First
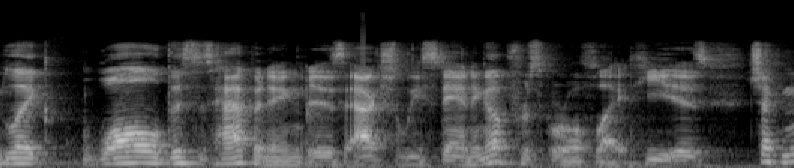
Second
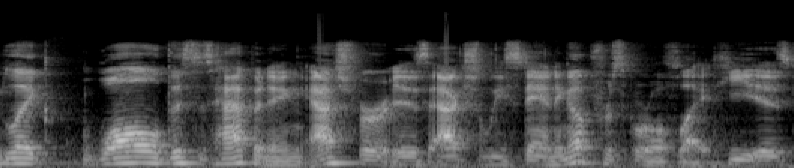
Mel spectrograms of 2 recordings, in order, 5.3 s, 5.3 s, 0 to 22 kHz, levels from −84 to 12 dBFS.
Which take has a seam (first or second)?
first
